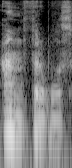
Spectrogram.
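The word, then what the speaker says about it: ἄνθρωπος: Antropología, eso viene del anthropos griego y se pronuncia anthropos con esta Z, anthropos. Se pronuncia como una Z de zanahoria, es lo más parecido a nosotros.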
